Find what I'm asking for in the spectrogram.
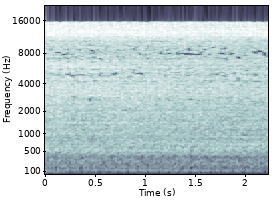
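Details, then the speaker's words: Daihatsu Xenia 1.0 VVT-i at operating temperature after blips: steady, even hum at a settled 900 rpm idle with hiss on top, no misses or knocks; normal idle. "yo langsung turun 900 lagi Oke gitu ya"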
